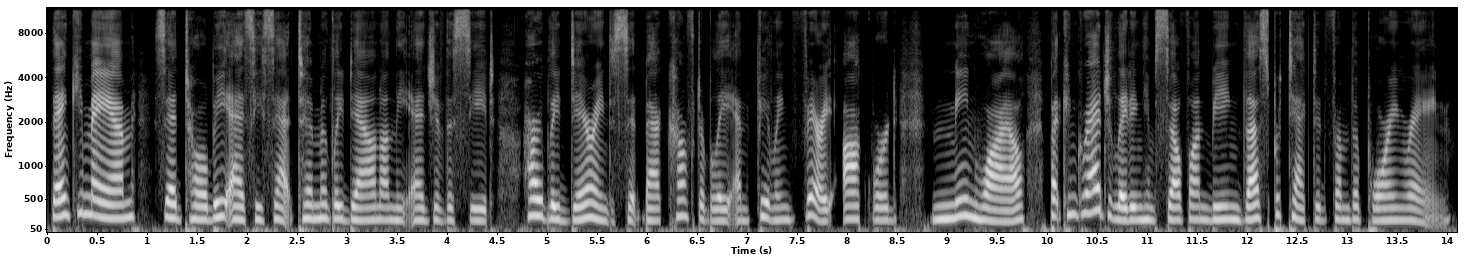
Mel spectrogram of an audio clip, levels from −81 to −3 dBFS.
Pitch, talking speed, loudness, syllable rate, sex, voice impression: 200 Hz, 160 wpm, -20 LUFS, 4.8 syllables/s, female, feminine, slightly middle-aged, slightly fluent, slightly intellectual, slightly elegant, slightly strict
